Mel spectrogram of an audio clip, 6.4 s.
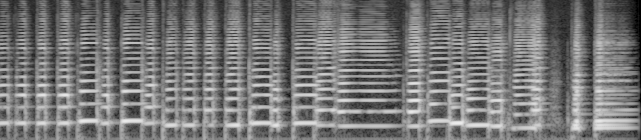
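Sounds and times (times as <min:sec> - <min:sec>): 
accordions: 0:00.0 - 0:06.4.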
